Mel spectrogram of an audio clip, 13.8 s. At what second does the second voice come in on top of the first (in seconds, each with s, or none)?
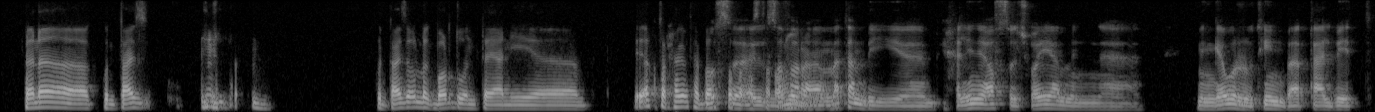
7.0 s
